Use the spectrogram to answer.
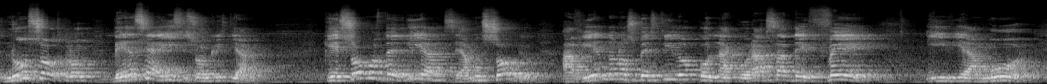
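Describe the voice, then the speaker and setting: A man preaching a sermon, reading scripture aloud and explaining it, asking questions for the congregation to answer. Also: high-pitched. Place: church hall. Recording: echoey hall, from far off, faint noise.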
